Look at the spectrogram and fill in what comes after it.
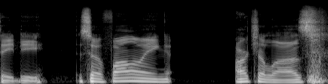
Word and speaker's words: Archelaus: Is that Archilles? – A-R-C-H. – Because Santa Claus is spelled C-L-A-U-S. So this is actually Archelaus. Okay, we're going to go with Herod Archelaus.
